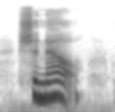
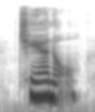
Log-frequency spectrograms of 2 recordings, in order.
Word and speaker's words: Chanel: Chanel is pronounced like Chanel with a sh sound rather than a ch sound. Back in the days, I used to pronounce it like channel.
